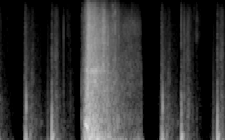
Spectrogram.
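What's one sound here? A bright magical whoosh bursts out and fades.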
